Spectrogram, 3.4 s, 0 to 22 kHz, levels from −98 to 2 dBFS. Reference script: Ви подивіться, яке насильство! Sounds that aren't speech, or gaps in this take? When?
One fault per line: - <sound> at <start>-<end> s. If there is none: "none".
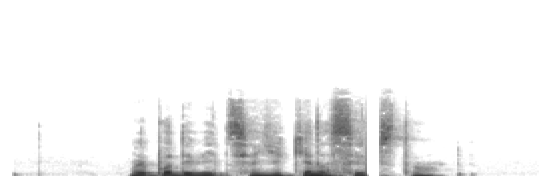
- dropout at 2.3-2.4 s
